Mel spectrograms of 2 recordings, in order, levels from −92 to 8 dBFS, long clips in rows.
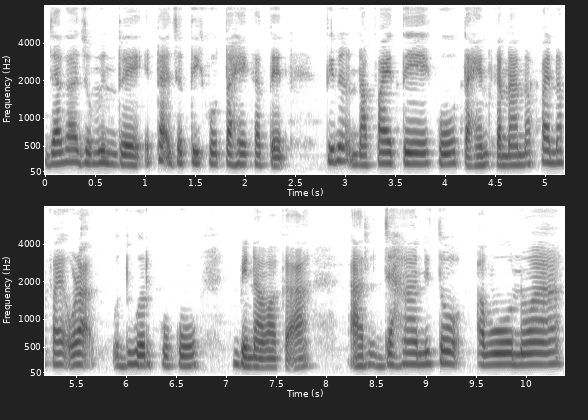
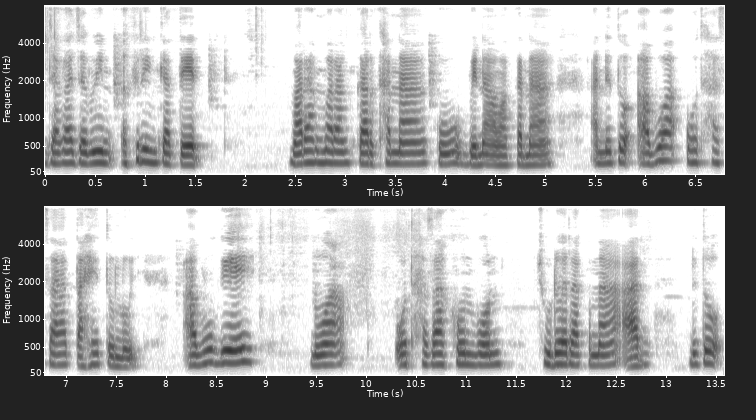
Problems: constant background noise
